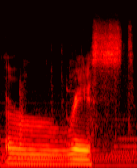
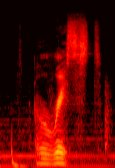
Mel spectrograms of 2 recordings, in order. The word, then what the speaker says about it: wrist: It is the wrist. Remember, not W. And there is no W sound even though there is a W at the start. It is just wrist. A wrist with a silent W.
